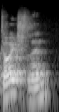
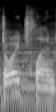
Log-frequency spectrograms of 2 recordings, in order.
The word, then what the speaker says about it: Deutschland: have played walked off one map fact about deutschland 65 of all autobahn or highways have no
